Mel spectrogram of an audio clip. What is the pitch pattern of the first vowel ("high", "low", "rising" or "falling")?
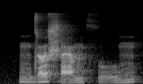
rising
